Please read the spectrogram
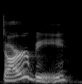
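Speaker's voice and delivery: "Derby" said with an ar, DAR-bee; read as Darby. Shown as a demonstration. Host reads viewers' note on how to say "Derby", pronounced DAR-bee. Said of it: "I would have definitely pronounced it".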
